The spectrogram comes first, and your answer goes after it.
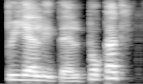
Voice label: "piyalli telpokatl", Náhuatl; hola joven; hello young man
